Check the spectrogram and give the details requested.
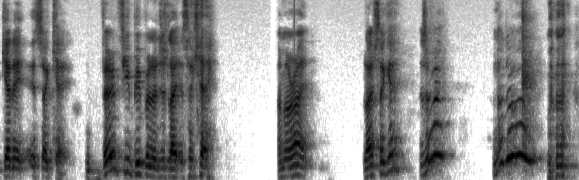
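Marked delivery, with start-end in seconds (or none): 2.3-7.1 mock breezy denial, cracking up high at the end; mocking carefree voice. Rabbi mimics someone pretending life is fine, mock breezy. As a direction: play someone insisting they're fine until the voice breaks.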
